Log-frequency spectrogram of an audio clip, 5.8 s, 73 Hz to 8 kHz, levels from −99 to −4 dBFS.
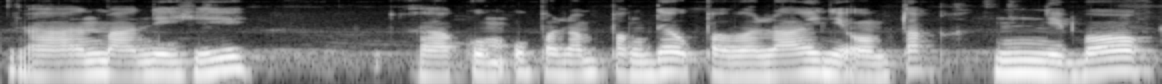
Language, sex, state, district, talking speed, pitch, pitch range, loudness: Mizo, male, Mizoram, Aizawl, 165 wpm, 130 Hz, 125-145 Hz, -14 LUFS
